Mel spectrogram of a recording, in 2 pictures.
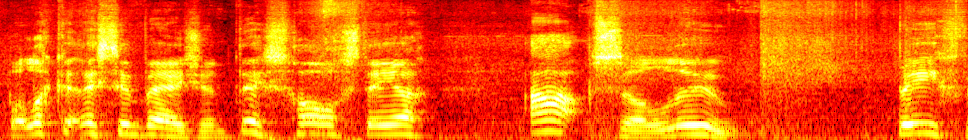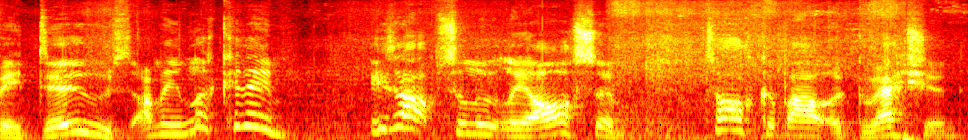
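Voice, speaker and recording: A man with a croaky voice from a cold, giving playful, jokey commentary over gameplay as a video host. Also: high-pitched, sing-song, moderate pace, a little hiss or hum.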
